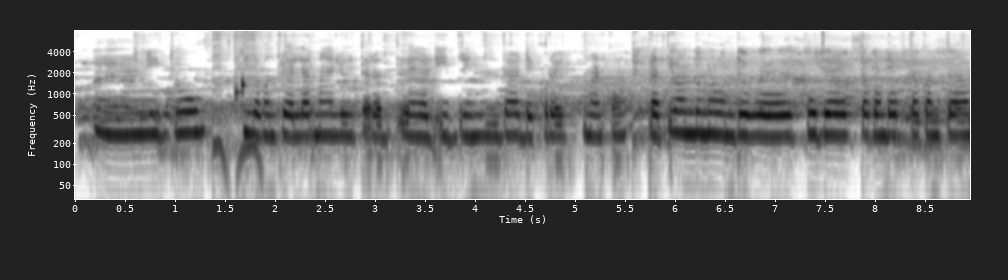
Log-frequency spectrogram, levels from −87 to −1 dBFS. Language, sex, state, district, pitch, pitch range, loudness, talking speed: Kannada, female, Karnataka, Mysore, 255 Hz, 250-265 Hz, -16 LUFS, 55 wpm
